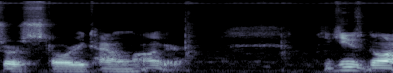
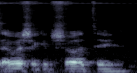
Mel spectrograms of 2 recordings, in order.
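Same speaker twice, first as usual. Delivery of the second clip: ordinary talk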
